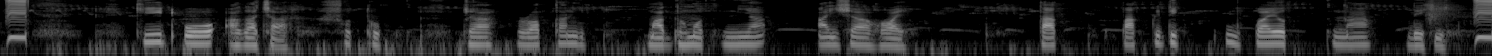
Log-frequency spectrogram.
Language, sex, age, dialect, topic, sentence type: Bengali, male, 18-24, Rajbangshi, agriculture, statement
